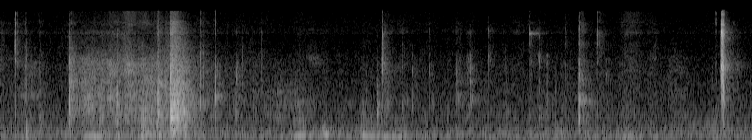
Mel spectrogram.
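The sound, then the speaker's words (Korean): Scattered clicks and taps of a computer keyboard and mouse on a frozen computer whose mouse has stopped responding, irregular, with a few sharper clicks standing out over a quiet background. “내가 마우스를 좀 잘못 건드려서 이것도 안 되네.”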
